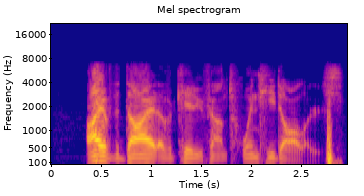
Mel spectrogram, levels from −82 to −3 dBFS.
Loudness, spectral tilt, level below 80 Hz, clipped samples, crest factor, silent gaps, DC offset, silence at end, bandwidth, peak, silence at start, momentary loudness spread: -17 LUFS; -5.5 dB/octave; -46 dBFS; under 0.1%; 18 dB; none; under 0.1%; 0.05 s; 7.2 kHz; 0 dBFS; 0.35 s; 16 LU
